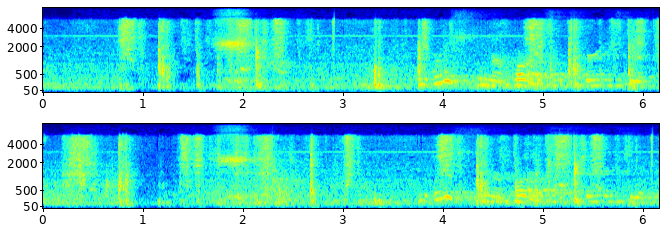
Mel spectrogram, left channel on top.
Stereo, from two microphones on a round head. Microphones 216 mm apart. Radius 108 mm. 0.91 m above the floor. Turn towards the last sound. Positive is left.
turn(degrees=70)  # may be behind; listen again after turning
